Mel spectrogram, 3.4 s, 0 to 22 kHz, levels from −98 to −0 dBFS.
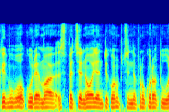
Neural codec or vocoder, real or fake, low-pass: autoencoder, 22.05 kHz, a latent of 192 numbers a frame, VITS, trained on many speakers; fake; 9.9 kHz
